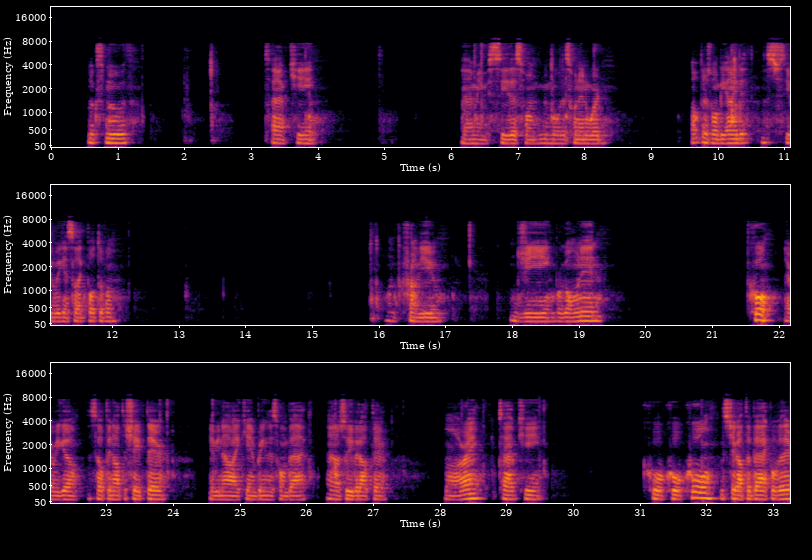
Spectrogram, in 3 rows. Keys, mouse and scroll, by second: 1.2 middle click, 2.2 KP_1, 3.4 Tab, 5.1 shift+click, 6.2 click, 7.4 g, 11.8 shift+z, 12.1 middle click, 15.8 KP_1, 16.4 shift+z, 17.5 g, 24.2 click, 24.8 g, 27.2-28.5 middle drag, 28.8 Tab, 29.4-31.8 middle drag.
